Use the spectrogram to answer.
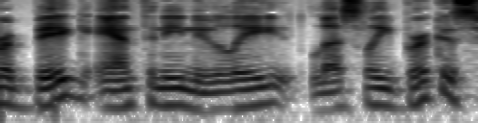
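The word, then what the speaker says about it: Bricusse: You know, he generally wrote the music, and Mr. Bricus, that's how you pronounce it, Bricus wrote the lyrics.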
